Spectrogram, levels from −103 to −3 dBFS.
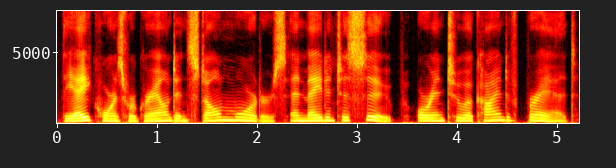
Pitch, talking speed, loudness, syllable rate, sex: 195 Hz, 195 wpm, -20 LUFS, 4.7 syllables/s, female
